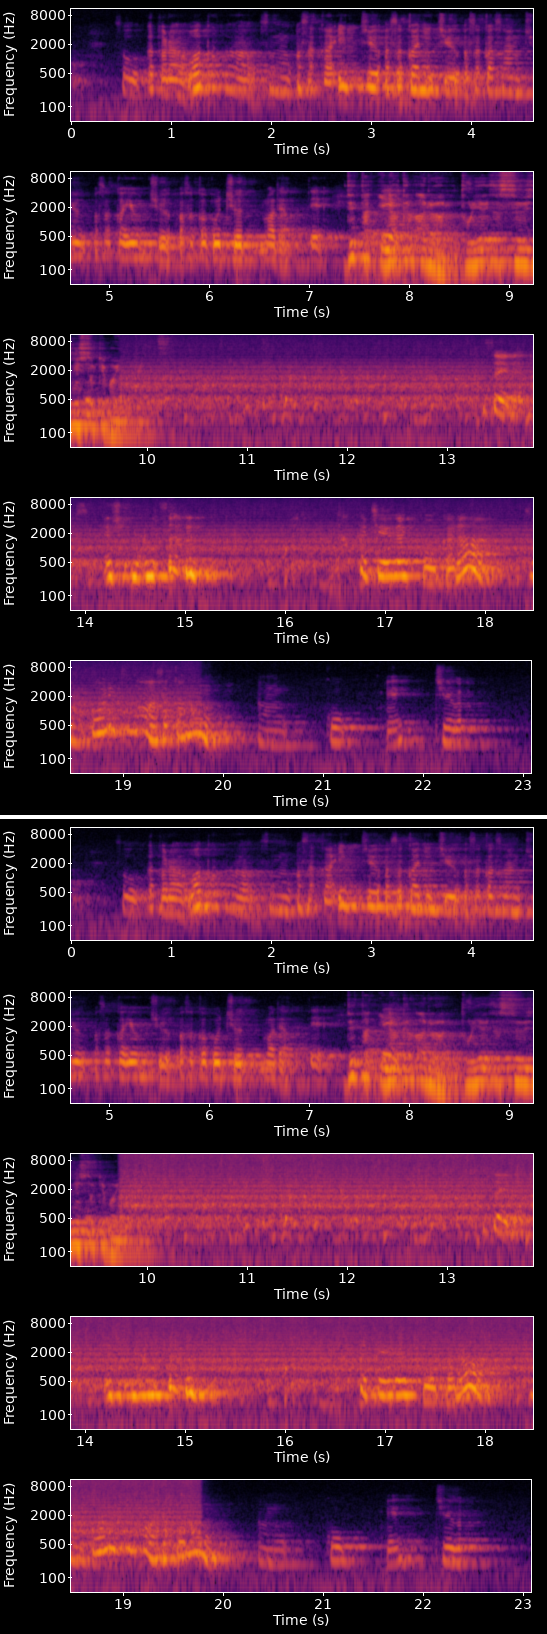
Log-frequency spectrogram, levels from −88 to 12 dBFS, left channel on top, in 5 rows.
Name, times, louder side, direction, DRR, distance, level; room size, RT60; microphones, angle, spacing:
voice 1, 0.5-7.2 7.7-7.9 9.4-9.5 13.3-15.1 16.5-18.1 18.4-19.9 20.4-20.6 21.1-21.2 21.6-21.8 22.1-22.4, left 1 dB, 85° left, 3.1 m, -20 dB
voice 2, 7.4-10.3, equal, 45° left, 3.8 m, -23 dB
sound 1, 9.7-19.8, right 5 dB, 75° right, 1.5 m, -28 dB
29.5 x 18.0 x 9.8 m
head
